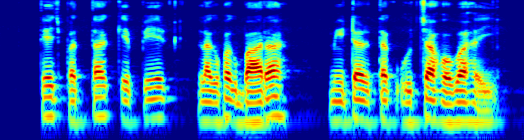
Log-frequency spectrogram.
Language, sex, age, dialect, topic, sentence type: Magahi, male, 18-24, Western, agriculture, statement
